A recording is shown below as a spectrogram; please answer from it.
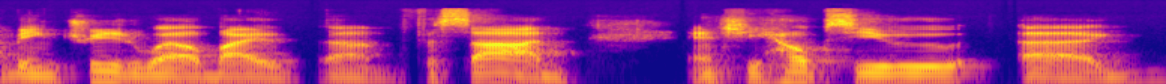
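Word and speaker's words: Fassad: P his kind of owner or this Peddler facade uh is that how you say his name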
